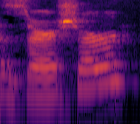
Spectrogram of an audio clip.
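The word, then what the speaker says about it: Zuercher: record um could you state your name and spell it for us please Zer J SS I ca z u e r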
